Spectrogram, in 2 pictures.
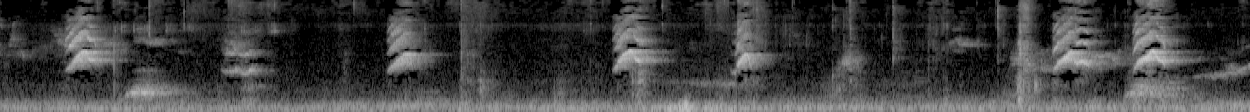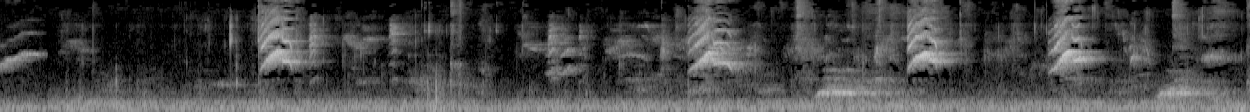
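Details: Abandoned Chihuahua crying after being reunited with its owner: short high whimpering squeals with rising harmonic stacks, repeated irregularly every one to two seconds over a low steady indoor hum.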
